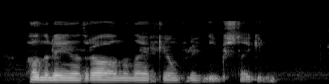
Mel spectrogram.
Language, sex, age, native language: Icelandic, male, 15, Polish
